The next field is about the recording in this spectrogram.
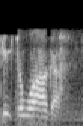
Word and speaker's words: Cheektowaga: Very good, River, on the pronunciation on Cheektowaga.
